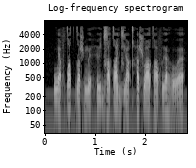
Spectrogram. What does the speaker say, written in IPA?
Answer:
wɛ˨fdˤa˦tˤdˤo˨ʂ mɘ˨ hɨ˨d͡ʑɘ˨tˤ ɐ˦d͡ʑɨ˨ɐ̯qʰɐ˦ʂ wo˦tˤo˨fɨ˦ɐ̯ ɦo˨˦ɐ̯

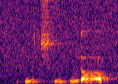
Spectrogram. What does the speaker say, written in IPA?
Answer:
ʔut͡sʰuʔuɾɒ

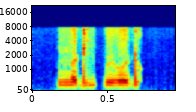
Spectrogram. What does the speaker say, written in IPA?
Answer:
n̪ɒɖipɹoɖ

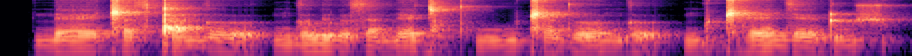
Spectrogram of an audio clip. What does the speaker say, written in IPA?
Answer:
næːǁas ǃaŋɡʌː | ŋɡʌlə lʌsanæɡ͡ǀu t̪ʰuːǁa d̪ʌːŋɡʌ | ŋɡuɡ͡ǁæːnzæː ʈuʃ

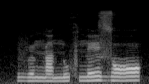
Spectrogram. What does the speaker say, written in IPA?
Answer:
vøŋanuxʷne zɔ

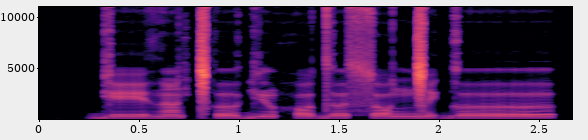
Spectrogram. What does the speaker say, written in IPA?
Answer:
ɡeːðãǀʰɤ ɡʲõhɔdɤsɔ ŋ͡ǀeɡɤː

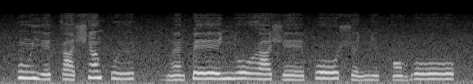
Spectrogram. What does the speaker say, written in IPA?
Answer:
ũ˦ je˨ka˨ ʃã˦kʷɨ˧ | bɛ̃˨k͡peː˦ ɲo˦ɣa˧ʃeː˨ poː˦ʃə˨ɲɨ˨ kɔ̃˨boː˦

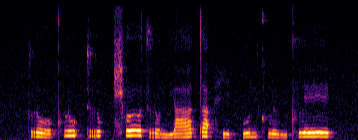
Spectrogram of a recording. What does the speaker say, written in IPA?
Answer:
kroː˩˦kʰlu˥˩ʔ tru˦˥k̚t͡ɕʰɤː˥˩ tro˨˩njaː˦˥ta˥˩ʔ hi˨˩t̚ʔu˧nkʰlɯ˩˦ŋ pʰleː˥˩k̚

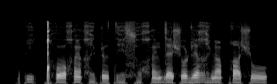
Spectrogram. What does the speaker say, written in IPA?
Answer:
pi̤˦˨ ǃʰo˧˩˧χĩ˦˨ χi̤˨˩ʈɯ˨˩t̪e̤˧˩˧ so̤˨˦χĩ˧˩˧dɛ˦˨ ʃo˨˦ɖe˦ʁi̤˦˨ ɳĩ˦˨qɛ˧˩˧ ʃu˦˨

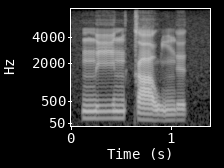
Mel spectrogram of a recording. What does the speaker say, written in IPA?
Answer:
n̪iː˧nkaː˨˩wŋɪ˨˥k̚

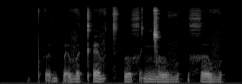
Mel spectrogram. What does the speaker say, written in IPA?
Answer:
pʰə̰d pɛ̰vɛkʼɛv t͡sʼɵxə̰ŋ͡ǀɵv | xəv

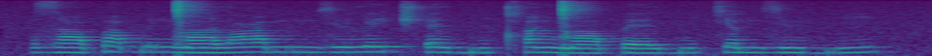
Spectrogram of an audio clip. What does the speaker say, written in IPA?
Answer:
zɑpɑ bɛŋ͡ǀɑlʕɑ mymzylet͡ʃʼɛl bycʰɑ ŋ͡ǀɑ pɛl bucɛmzybi

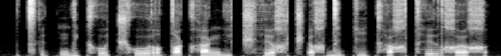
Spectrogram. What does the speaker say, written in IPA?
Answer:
t͡sʼɪkŋə̤jkʰo t͡ʃʰor tˤokʰaŋe̤ t͡ʃʰeχ t͡ʃʼɛχdikikʰaχ tʰerχəχ

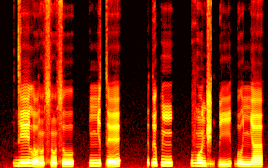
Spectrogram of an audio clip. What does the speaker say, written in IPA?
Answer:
deː˦lɔ˨ ɾɔ̃˨sɔ̃˨so˧ | ɲə˦tɛ˨˦ | ɗə˦pĩ˦ | vɔ̃˦d͡ʒə˧k͡piː˨˦ ɓo˧ɲa˧

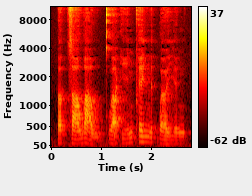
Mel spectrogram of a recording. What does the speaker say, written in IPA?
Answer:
ɐ˨˥k̚saː˨˥waː˨˩w | kʷʰaː˨˩kiː˨˥npʰe˥j n̪ɪ˧k̚wœː˨ jɪ˨ŋ

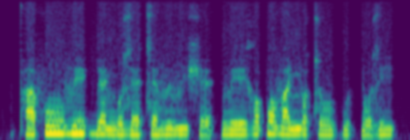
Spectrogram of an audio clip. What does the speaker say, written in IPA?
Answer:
pʰa˨foː˦ veː˦ɡ͡bɛ˦˨ŋo˨zɛ˨ t͡sɛ˨vɪ˦vi˦˨ ʃɛ˨ | βeː˨ɣɔ˦pɔ˦ va˦ɲɔ˦ t͡soː˨kʷɛ˨˦ k͡po˨zi˦

